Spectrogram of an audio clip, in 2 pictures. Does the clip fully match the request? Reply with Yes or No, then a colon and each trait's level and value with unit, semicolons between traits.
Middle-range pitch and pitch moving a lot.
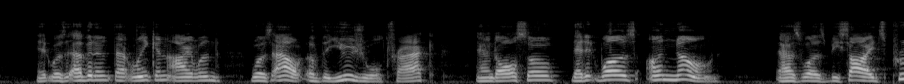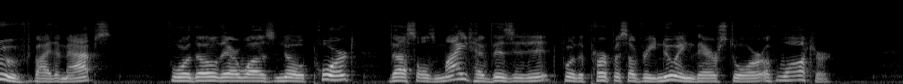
No: medium, 165 Hz; average, 3.8 semitones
